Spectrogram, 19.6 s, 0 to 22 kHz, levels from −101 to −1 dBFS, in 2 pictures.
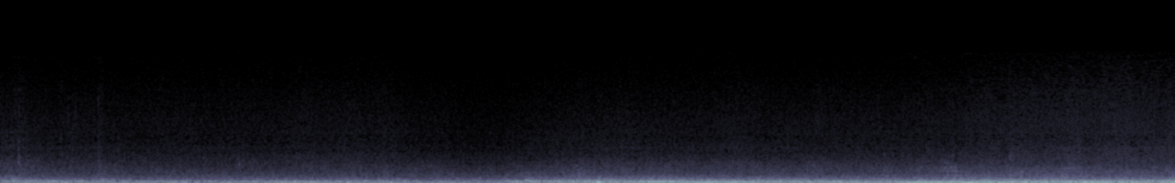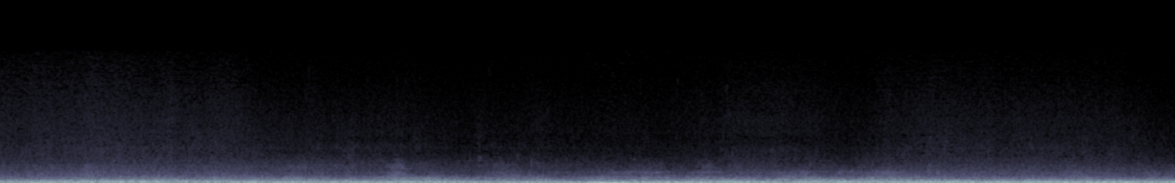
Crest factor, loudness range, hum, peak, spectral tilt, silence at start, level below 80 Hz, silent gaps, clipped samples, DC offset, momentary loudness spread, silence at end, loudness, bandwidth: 22 dB; 12 LU; none; -14 dBFS; -10 dB/octave; 0 s; -42 dBFS; none; under 0.1%; under 0.1%; 14 LU; 0 s; -39 LUFS; 4.8 kHz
